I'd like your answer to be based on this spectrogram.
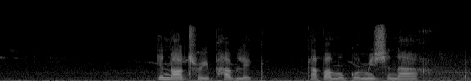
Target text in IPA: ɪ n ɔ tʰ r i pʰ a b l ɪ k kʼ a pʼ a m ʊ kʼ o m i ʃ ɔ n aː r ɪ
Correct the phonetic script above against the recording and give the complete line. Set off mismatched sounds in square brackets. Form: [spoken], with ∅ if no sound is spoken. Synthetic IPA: ɪ n ɔ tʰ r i pʰ a b l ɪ k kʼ a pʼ a m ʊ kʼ o m i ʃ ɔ n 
